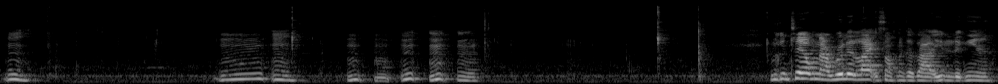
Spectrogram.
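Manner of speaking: humming while chewing; mouth full chewing. Real, not acted. Seen 0: Fork with greens to mouth at +0.1, then chews throughout.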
